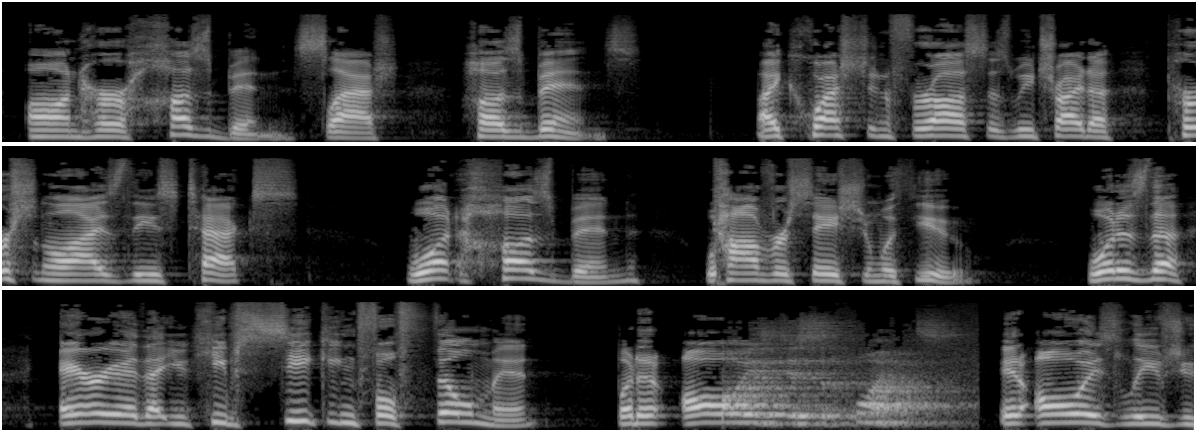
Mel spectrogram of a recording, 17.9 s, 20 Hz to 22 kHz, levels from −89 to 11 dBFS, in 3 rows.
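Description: At 9.52 s the speech lurches forward with a quick blip, which sounds like a stream segment skipped: most likely one chunk of the stream never loaded, so the player jumped straight to the next and a stretch of talk is simply gone.

From 15.54 to 16.82 s the voice suddenly goes roomy and hollow, thinner in the low end and roughly 5 dB quieter, with room noise creeping up to around 30 dB under the speech. That's a switch to a distant microphone, likely because the close mic dropped out and something further away took over before it snapped back.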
